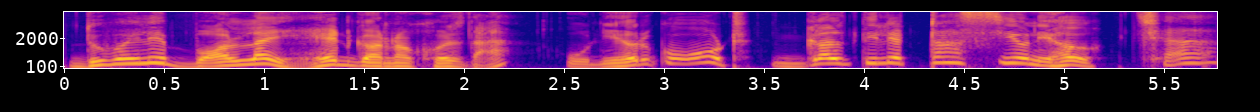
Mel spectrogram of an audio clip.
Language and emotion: Nepali, disgusted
